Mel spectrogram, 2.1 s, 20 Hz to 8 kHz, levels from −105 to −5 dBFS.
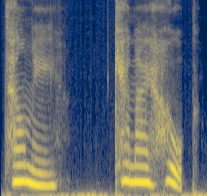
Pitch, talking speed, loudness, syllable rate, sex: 220 Hz, 145 wpm, -14 LUFS, 3.5 syllables/s, female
